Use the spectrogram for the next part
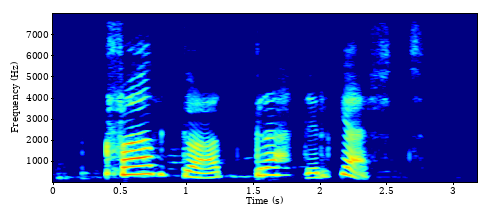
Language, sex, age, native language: Icelandic, female, 10, Icelandic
